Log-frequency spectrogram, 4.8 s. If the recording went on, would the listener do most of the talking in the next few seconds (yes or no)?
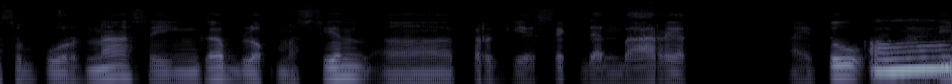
no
